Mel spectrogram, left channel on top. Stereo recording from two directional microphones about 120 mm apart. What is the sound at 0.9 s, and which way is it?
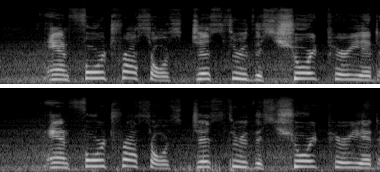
Speech, 50° left (ahead or behind).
